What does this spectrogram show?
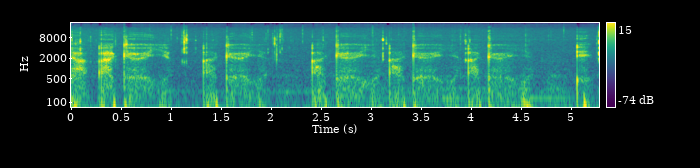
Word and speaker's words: accueil: Il y a accueil, accueil, accueil, accueil, accueil et accueillir, accueillir, accueillir.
